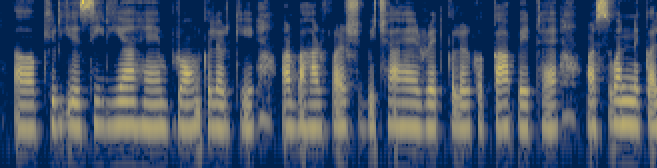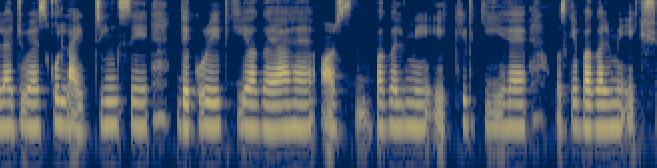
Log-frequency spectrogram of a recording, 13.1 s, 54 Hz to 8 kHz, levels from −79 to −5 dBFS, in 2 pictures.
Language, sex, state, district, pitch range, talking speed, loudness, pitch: Hindi, female, Bihar, Kishanganj, 180-195 Hz, 185 wpm, -25 LUFS, 185 Hz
